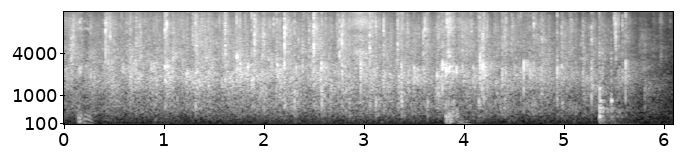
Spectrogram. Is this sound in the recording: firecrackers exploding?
no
